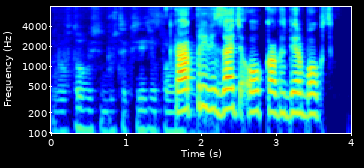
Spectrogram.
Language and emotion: Russian, neutral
